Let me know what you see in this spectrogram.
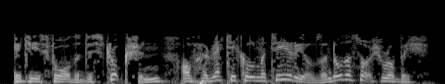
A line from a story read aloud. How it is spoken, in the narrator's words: said Brother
